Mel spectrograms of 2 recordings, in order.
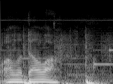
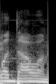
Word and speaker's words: Ulladulla: Or Ulladulla, Ulladulla, as I once saw a weatherman from Sydney pronounce it. He had no idea how to pronounce that. He it's really? Ulladulla, man.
